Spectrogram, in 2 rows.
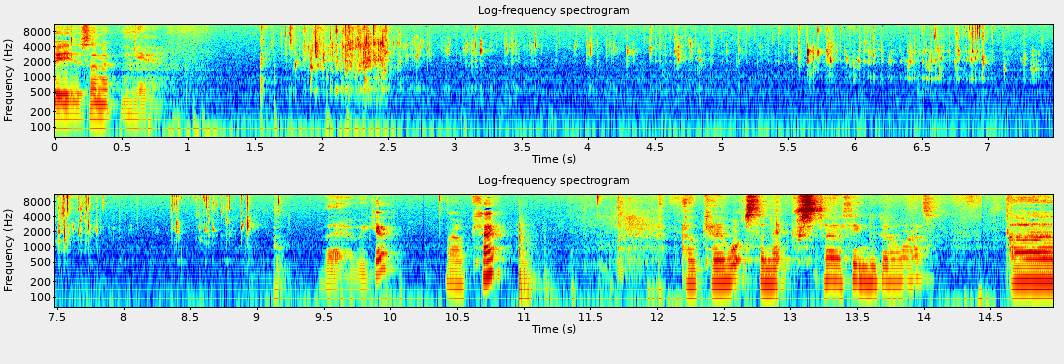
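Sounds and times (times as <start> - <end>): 
speech: 0.0 - 0.9, 9.5 - 11.1, 12.2 - 14.9
milk pouring into a container: 1.6 - 9.1
milk dripping: 1.6 - 9.3.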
